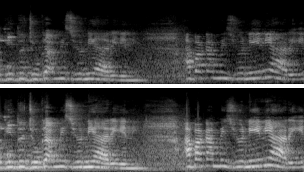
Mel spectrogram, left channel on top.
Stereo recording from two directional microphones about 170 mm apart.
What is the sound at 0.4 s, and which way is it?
Speech, 50° right (ahead or behind).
